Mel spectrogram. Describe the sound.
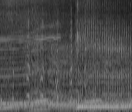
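A voice imitates motorcycles pulling up outside on a stoop, a buzzy, droning engine rumble with rising and shifting pitch that holds steady for about two seconds, fairly loud.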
